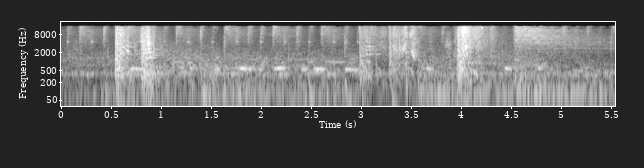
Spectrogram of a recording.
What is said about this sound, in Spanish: En ese momento saca una pistola calibre 45 y continúa disparando.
